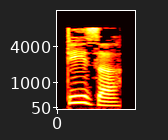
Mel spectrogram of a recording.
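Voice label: "diza", English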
